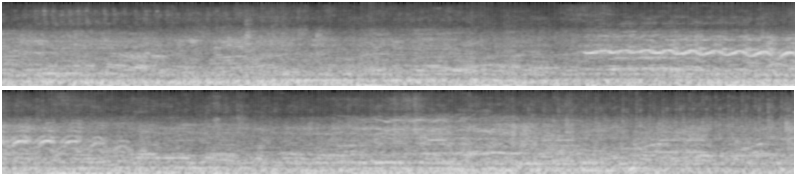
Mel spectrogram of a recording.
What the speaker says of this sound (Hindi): घोड़ी दिखाना है।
